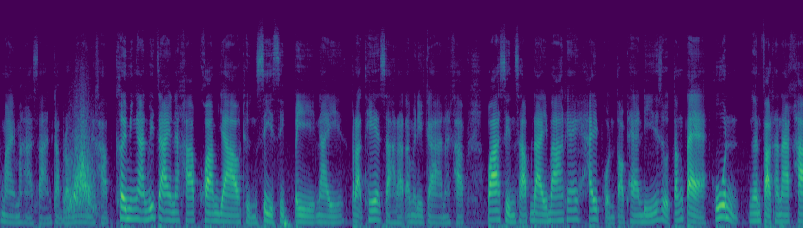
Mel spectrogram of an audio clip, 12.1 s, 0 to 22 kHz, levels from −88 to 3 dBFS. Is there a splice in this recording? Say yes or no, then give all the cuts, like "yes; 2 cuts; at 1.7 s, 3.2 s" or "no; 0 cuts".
yes; 4 cuts; at 1.7 s, 5.2 s, 10.6 s, 11.2 s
